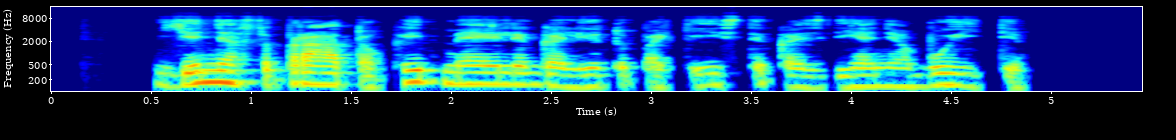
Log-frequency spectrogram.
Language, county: Lithuanian, Panevėžys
